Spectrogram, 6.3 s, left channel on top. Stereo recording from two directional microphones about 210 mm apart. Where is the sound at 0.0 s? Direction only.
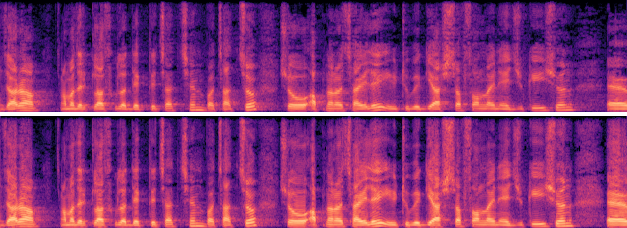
15° right (ahead or behind).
